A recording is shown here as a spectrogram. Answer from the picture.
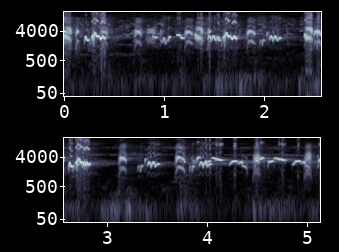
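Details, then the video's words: A 'garuda' sooty-headed bulbul sings busily, used for training or luring birds: bubbly, warbled phrases of quick chirps and slurred whistles, several louder bursts, with short pauses between. "Burung KUTILANG GARUDA Gacor..!! cocok buat pikat masteran"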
